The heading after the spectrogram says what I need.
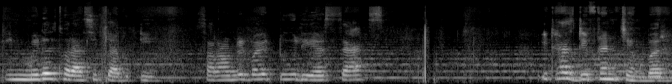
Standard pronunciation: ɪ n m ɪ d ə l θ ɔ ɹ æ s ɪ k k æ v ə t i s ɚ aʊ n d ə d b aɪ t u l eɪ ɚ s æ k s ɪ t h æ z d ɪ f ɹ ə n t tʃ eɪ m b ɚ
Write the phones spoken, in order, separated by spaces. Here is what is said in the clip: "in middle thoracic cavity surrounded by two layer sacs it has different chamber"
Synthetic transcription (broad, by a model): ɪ n m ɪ d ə l t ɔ ɹ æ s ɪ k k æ b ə t i s ɚ aʊ n d ə d b aɪ t u l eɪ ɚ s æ k s ɪ t h æ z d ɪ f ɹ ə n t tʃ eɪ m b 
